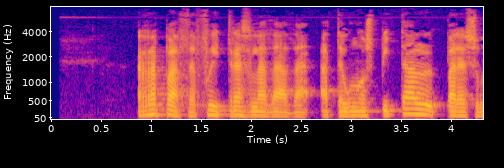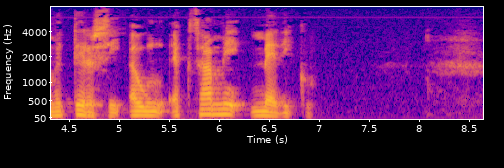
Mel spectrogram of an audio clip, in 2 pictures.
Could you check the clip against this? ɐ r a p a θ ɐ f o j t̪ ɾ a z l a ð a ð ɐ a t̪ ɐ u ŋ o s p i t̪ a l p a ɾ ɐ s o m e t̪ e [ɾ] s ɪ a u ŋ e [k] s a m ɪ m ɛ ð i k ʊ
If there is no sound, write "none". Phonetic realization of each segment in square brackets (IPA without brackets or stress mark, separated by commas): ɾ, k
